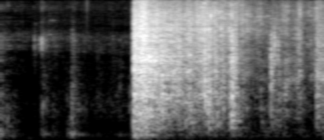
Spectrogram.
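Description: Glass shattering as a car is smashed up at a Dutch car-smashing venue near Amsterdam; a few faint knocks come first, then a sudden loud crash spreads into a sustained crunching spray of breaking glass.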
